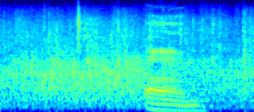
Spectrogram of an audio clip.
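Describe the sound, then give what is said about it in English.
An audience at a community gathering claps in thanks to the people who opened the space, a steady patter of many hands with a brief voice rising over it partway through. “Can we just give them a round of applause and thank them for opening the space to us?”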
